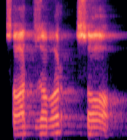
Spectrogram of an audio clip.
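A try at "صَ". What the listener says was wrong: যখন জবর থাকবে তখন মোটাটা হলো দ্বিতীয় শ্রেণীর মোটা। আরো একটু মোটা করার দরকার।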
